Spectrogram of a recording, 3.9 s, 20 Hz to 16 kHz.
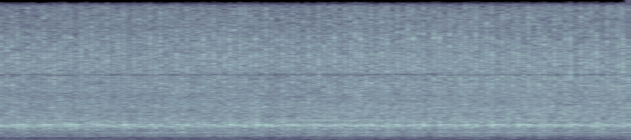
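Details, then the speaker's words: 1984 Mercedes 300D with 3.0 litre turbocharged five-cylinder diesel, idling: steady smooth clatter about three beats a second, no extra knock; a healthy diesel idle. "so you can hear the car running there's the beautiful diesel sound"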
